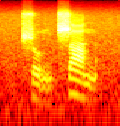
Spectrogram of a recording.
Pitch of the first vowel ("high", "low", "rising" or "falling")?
low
